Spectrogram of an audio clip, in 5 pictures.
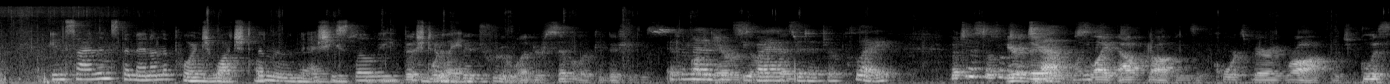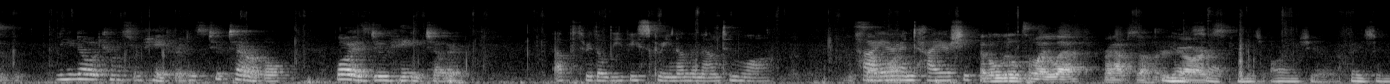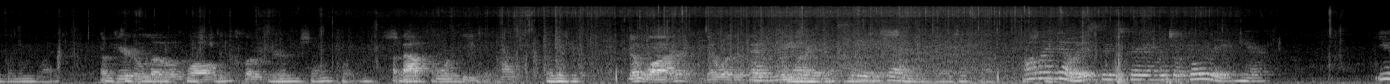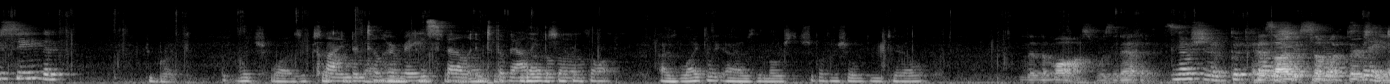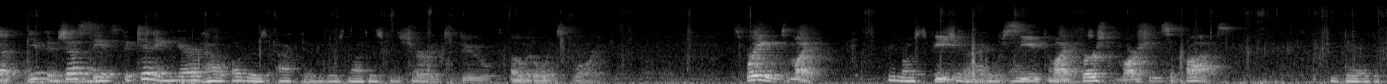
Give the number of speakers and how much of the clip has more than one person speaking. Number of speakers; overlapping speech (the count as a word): four, about 34%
